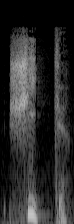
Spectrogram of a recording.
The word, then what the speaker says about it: chic: Chic. Okay, you pronounce the final C and then CH together. Sh.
